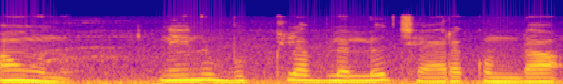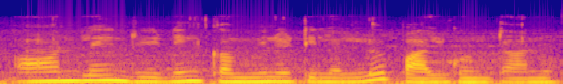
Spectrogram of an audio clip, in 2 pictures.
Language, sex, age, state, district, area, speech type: Telugu, female, 18-30, Andhra Pradesh, Nellore, rural, spontaneous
